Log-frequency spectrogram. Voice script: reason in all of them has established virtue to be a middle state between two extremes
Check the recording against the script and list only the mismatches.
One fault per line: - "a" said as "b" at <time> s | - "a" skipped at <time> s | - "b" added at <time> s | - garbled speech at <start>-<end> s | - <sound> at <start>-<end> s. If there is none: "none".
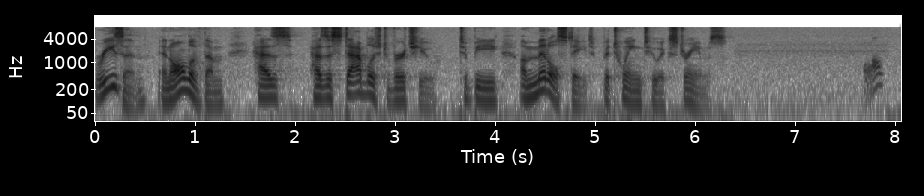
- "has" added at 2.1 s
- laugh at 7.7-7.9 s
